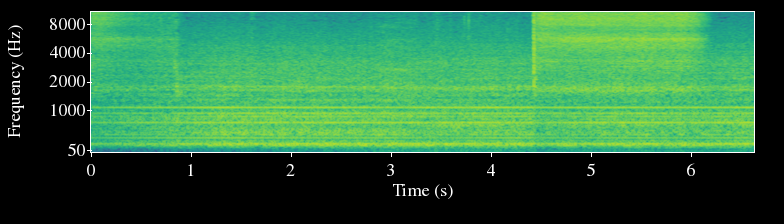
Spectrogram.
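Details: Eastwood MIG 175 welder on 220 V: steady hum, gas hissing in bursts and a relay clicking, but the wire does not feed.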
